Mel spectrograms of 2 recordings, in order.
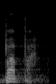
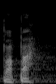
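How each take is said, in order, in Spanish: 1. El acento está en la primera sílaba. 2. El acento está en la última sílaba. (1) "no papa" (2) "con acento"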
